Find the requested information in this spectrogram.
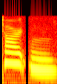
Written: tartan

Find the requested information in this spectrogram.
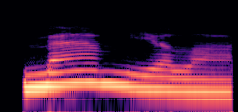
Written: mammula

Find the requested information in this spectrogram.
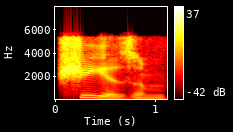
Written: Shiism

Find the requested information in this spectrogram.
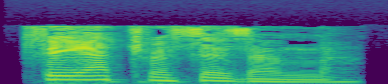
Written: theatricism

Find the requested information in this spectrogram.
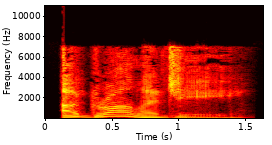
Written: agrology

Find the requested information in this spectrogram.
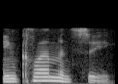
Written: inclemency

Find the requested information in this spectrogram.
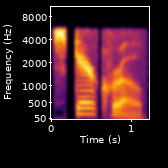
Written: scarecrow

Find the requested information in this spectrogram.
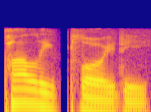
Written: polyploidy

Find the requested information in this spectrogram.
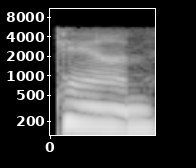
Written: can

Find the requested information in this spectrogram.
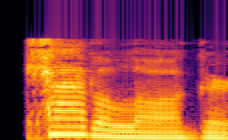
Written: cataloger

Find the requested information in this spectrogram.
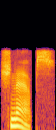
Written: schnapps

